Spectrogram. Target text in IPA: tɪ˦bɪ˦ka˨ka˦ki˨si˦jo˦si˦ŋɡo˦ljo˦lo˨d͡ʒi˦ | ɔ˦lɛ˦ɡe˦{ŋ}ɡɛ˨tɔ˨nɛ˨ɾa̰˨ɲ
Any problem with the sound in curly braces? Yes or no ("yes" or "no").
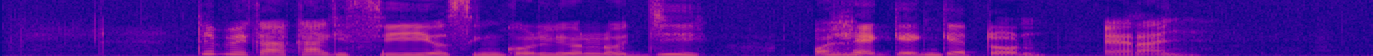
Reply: no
